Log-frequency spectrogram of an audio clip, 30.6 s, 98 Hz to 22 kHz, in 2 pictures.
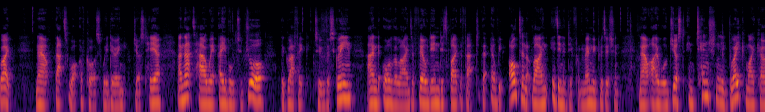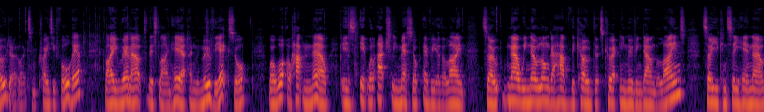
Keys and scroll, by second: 17.1 Down, 17.2 Down, 17.4 Down, 17.5 Down, 17.7-18.3 Down, 18.0 Home, 18.9 typing, 21.6 F6, 22.2 Return.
